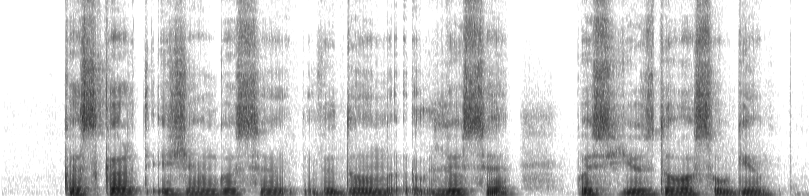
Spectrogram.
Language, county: Lithuanian, Kaunas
